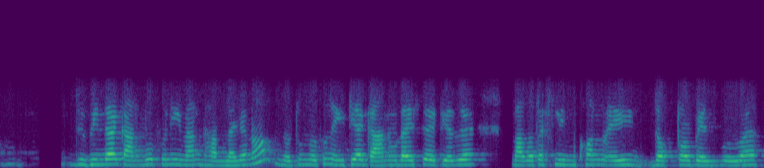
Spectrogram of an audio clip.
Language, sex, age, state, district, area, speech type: Assamese, female, 18-30, Assam, Biswanath, rural, conversation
